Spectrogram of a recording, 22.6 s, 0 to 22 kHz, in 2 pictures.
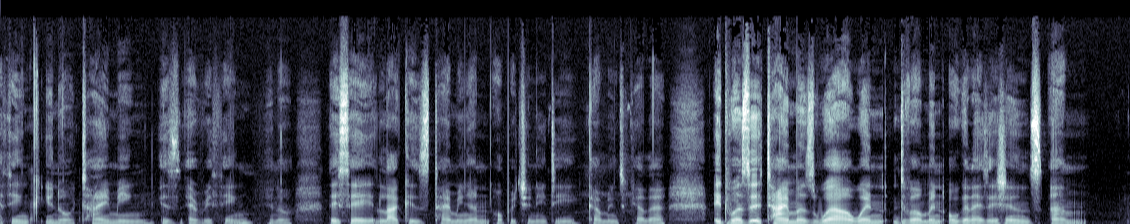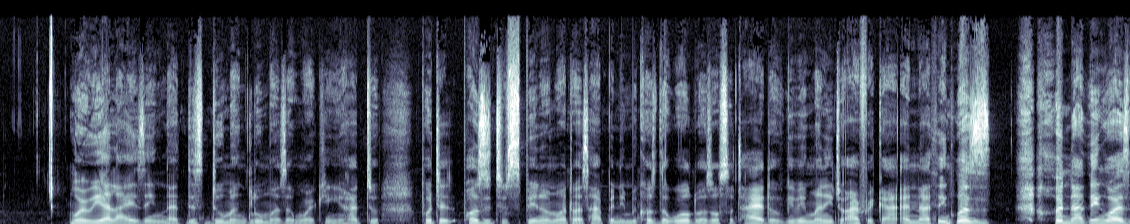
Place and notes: … after interviewing the media consultant and journalist Samba Yonga on her role as co-founder of the Women’s history museum in June, I managed to catch up with Samba for a more extensive interview on her personal story; actually it was the very last day and even hours of my stay in Zambia… so here’s an excerpt from the middle of the interview with Samba, where she lets us share into her view back home from London and, her reflections and research about the Zambian and wider expat community abroad…
listen to the entire interview with Samba Yonga here:
Lusaka Province, Zambia, 12 December 2018, ~12:00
